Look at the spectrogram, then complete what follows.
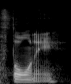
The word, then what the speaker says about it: thorn: How do you know when not to pronounce the e? Like is that thorn or thorny? It's thorn. I assumed as much. I'm just like wondering when would you know that? Well, cuz we're speakers of English. If we were in Germany right now, we'd probably pronounce it thorna because in in German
